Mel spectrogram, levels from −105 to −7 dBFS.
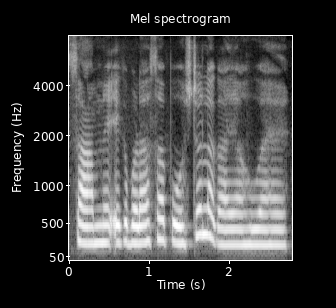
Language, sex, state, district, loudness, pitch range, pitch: Hindi, female, Jharkhand, Garhwa, -13 LUFS, 210-245 Hz, 230 Hz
